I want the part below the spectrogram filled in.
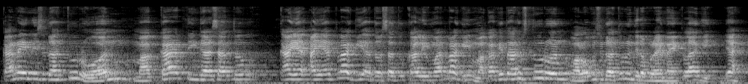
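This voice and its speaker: A man teaching Quran recitation, switching between quick, soft explanations and drawn-out, melodic chanted verses. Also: high-pitched, echoey room, big-room sound. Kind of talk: Quran recitation tutorial, sung examples.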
